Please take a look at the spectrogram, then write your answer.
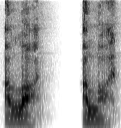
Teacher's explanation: the T for lot is not pronounced fully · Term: the stop T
